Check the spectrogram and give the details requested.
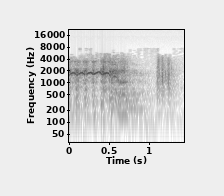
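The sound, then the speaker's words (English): A distant horse, Black Thunder, neighs, a wavering, high-pitched whinny that trails off, followed by a brief breathy snort. No one speaks. “That must be Black Thunder way off there. He's a mean one, all right.”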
